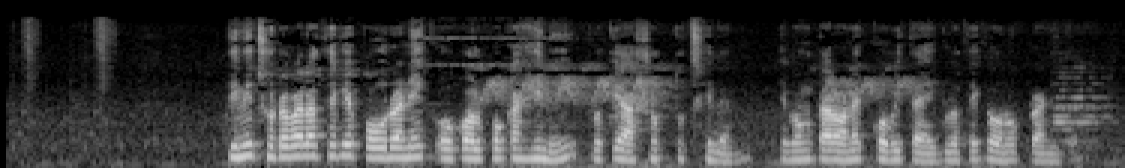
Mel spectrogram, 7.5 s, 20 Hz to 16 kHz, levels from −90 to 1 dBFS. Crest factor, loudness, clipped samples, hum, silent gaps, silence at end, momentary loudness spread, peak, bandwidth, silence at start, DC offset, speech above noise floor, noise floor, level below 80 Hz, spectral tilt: 20 dB; -22 LUFS; under 0.1%; none; none; 0.2 s; 13 LU; -2 dBFS; 11.5 kHz; 0.65 s; under 0.1%; 36 dB; -58 dBFS; -56 dBFS; -5.5 dB/octave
